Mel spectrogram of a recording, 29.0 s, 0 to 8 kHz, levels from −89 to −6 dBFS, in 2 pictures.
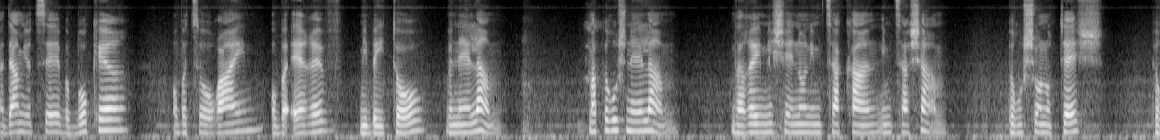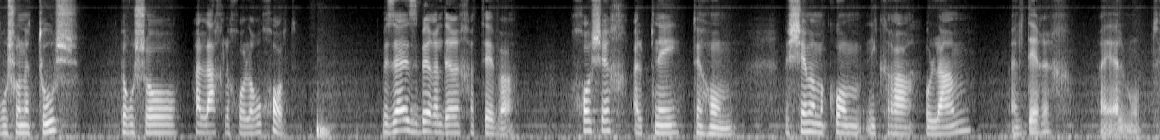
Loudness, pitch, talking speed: -19 LUFS, 165 Hz, 90 wpm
